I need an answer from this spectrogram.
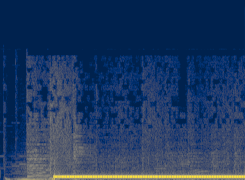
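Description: A steady telephone dial tone for a prank call sounds loud and unbroken at one constant pitch from about half a second onward, after a brief muffled rumble at the start.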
